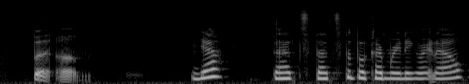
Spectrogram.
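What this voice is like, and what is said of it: Usual voice. Nothing is said of it.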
